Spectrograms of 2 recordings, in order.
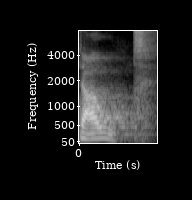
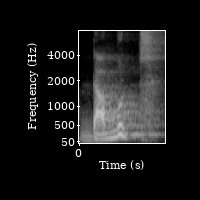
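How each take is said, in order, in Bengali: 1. এই শব্দে কোনো b ধ্বনি উচ্চারিত হয় না। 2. এই শব্দে একটি b ধ্বনি উচ্চারিত হয়। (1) "বি সাইলেন্ট" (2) "এই প্রোনাউন্সিয়েশনটা ডাবুট বলছি না"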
